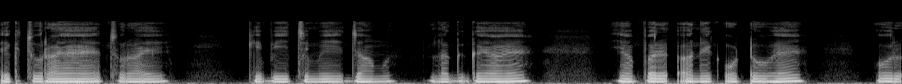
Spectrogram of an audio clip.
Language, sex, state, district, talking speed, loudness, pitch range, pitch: Hindi, male, Chhattisgarh, Sukma, 140 wpm, -17 LUFS, 125-140 Hz, 130 Hz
